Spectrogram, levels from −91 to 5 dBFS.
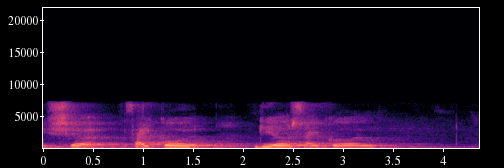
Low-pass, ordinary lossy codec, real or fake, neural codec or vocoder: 7.2 kHz; AAC, 32 kbps; real; none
